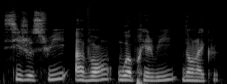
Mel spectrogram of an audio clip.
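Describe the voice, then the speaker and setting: A woman's voice: medium pitch, steady tone, moderate pace, dry recording. A young woman from France telling funny anecdotes to camera in a chatty, self-mocking way, with slang and frequent laughs. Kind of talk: casual storytelling to camera.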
